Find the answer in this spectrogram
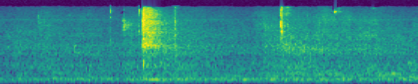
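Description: Quiet room tone with a faint hum, broken by a short soft click-like noise about a second and a half in and a fainter single click near three seconds: computer mouse or keyboard clicks while switching between application windows.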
